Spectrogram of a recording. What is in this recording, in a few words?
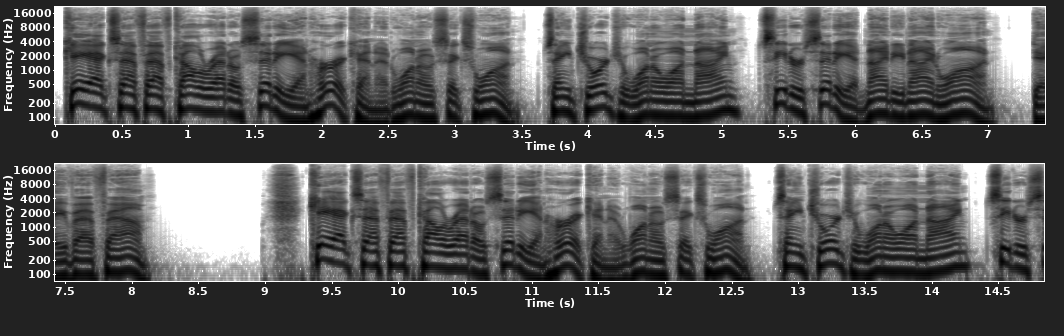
Male Shorts VO, DRY; imaging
